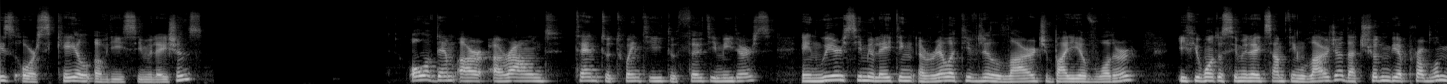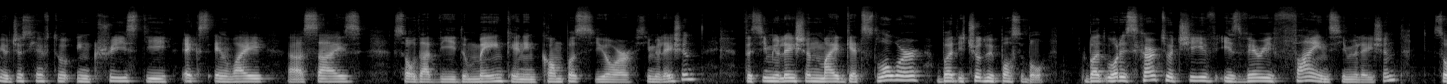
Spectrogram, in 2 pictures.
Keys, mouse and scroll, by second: 2.6 click, 2.9 n, 14.6-15.7 drag, 16.1-17.5 drag.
